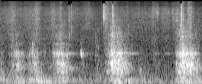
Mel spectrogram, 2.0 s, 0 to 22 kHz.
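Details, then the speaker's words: 1940 Hudson with a 1970s 2.5 L Chevy engine, fan and pulley removed, water pump shaft turned by hand: three gritty, rasping, dry bursts from worn-out water pump bearings; pump to be replaced with a new one. "that sound is not good. It means the bearings on the water pump is shot."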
